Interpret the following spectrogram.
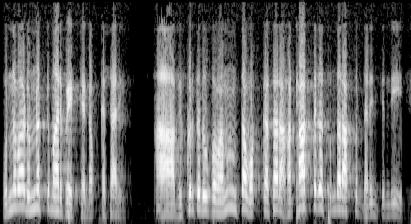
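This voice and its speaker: Husky preacher telling scripture stories. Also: male voice, high-pitched, brisk. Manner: animated storytelling with asides to listeners. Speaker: religious storyteller. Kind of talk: devotional discourse. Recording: dull lo-fi recording.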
